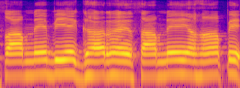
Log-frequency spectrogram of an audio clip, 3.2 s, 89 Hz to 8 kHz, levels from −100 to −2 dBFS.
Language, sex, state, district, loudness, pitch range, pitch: Hindi, male, Odisha, Malkangiri, -12 LUFS, 170-185 Hz, 175 Hz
